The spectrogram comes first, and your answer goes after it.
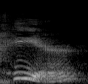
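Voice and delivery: "here" with a strong breathy H; H pronounced. Shown as a demonstration. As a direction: sound the H at the start of "here". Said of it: "você viu um H".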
